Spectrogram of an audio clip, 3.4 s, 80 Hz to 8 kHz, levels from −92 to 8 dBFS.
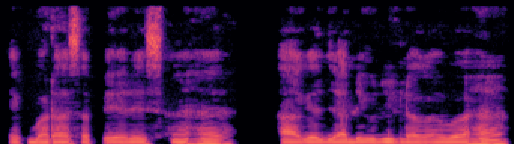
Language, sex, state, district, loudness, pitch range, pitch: Hindi, male, Bihar, Muzaffarpur, -24 LUFS, 115-130 Hz, 120 Hz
